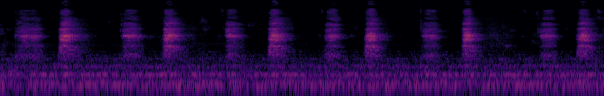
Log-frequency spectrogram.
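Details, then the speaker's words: Normal breath sounds during auscultation of a woman taking slow, regular deep breaths on request: clean airy inhalations and exhalations, no wheeze or crackles, lungs clear with equal aeration bilaterally in all lobes. "Perfect. Her lungs are clear to auscultation, and it sounds like equal aeration bilaterally and throughout all of the lobes."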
